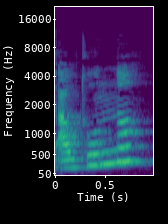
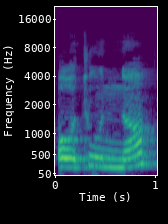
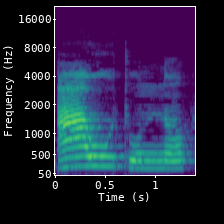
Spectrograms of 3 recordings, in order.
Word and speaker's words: autunno: And then here I give you more seasons, like autumn is autunno, autunno. It is very similar to English. Just remember that in Italian we pronounce all letters, so it's not autunno, it's autunno.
